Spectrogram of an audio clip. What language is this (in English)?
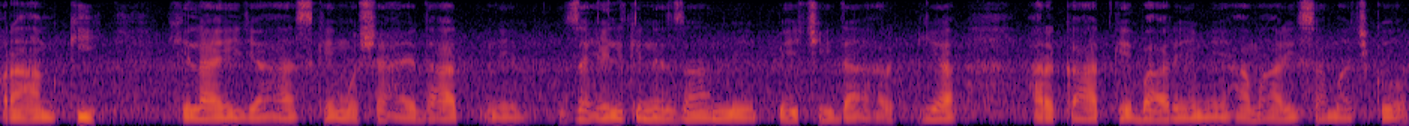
Urdu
